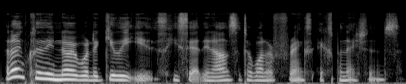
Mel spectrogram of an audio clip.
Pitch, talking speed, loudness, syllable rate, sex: 215 Hz, 250 wpm, -18 LUFS, 6.2 syllables/s, female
